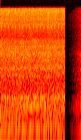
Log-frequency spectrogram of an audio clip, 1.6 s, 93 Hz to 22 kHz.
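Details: Lexus GS460 V8 just after replacing the spark plugs, which were badly worn: smooth, even low idle with a steady pulse and no misses or ticks; starts and runs clean with no warning lights.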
